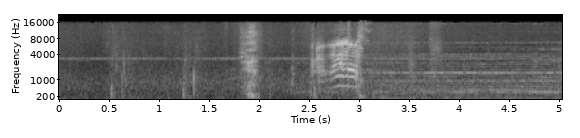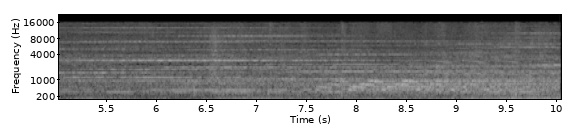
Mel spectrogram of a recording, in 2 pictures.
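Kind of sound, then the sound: animal, cat meowing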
